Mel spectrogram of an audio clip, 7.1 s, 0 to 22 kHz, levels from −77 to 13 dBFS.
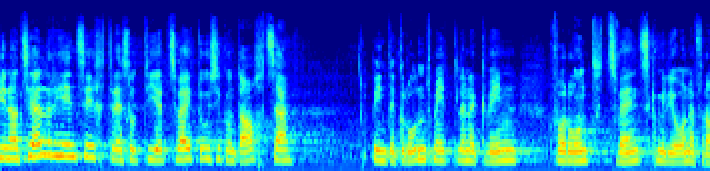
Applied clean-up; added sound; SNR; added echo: none; none; none; none.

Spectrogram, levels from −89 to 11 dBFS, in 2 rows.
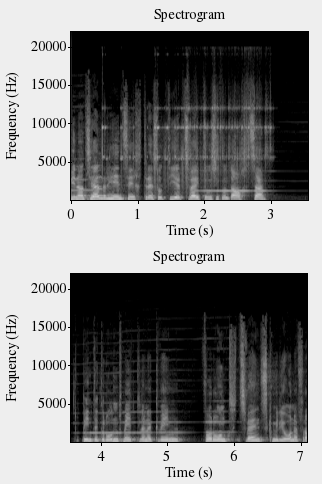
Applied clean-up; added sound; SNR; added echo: neural mask model RNNoise.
